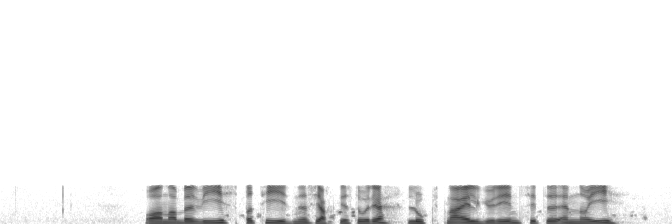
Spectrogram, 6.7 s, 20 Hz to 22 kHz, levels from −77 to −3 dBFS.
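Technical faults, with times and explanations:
0.13–0.19 s, 2.42–2.64 s, 2.95–3.57 s, 5.38–5.44 s and 6.34–6.49 s, echo leak: a faint, separate copy of the speech returns about 356 ms after the original every time, barely audible in the short scraps and clearest from 2.95 s, where it sits only around 20 dB below the speech. The likely cause is a far-end loudspeaker echo canceller letting residue through. Unlike room reverberation, it is a discrete repeat at a fixed delay rather than a smooth decaying tail.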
